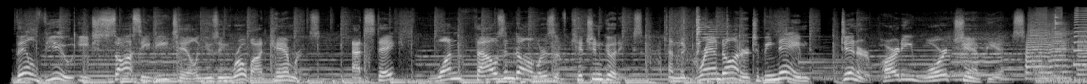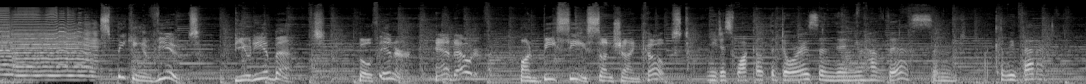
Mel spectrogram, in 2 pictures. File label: TV Narration; TaDa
